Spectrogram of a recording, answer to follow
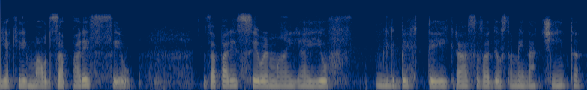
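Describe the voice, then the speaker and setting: A woman's voice: mid-range voice, dark tone. A middle-aged woman with a Brazilian Portuguese accent giving an earnest, emotional religious testimony, repeating herself and addressing the listener as sister. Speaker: church member giving testimony.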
